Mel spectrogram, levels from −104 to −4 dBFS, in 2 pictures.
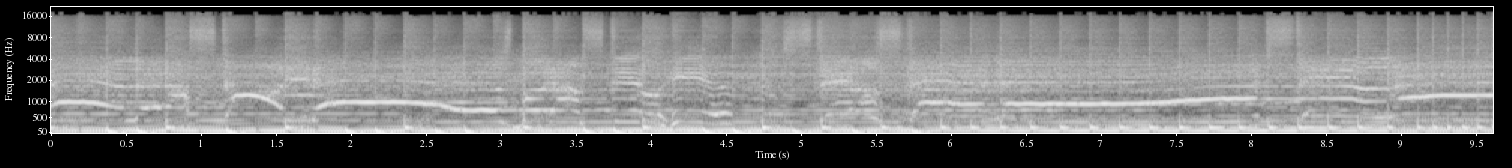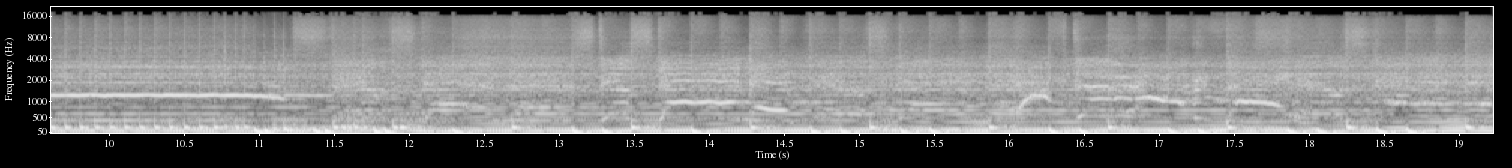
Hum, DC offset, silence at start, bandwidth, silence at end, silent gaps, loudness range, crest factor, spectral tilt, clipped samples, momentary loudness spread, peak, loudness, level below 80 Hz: none; under 0.1%; 0 s; 19 kHz; 0 s; none; 1 LU; 12 dB; -4 dB/octave; under 0.1%; 2 LU; -2 dBFS; -15 LUFS; -20 dBFS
